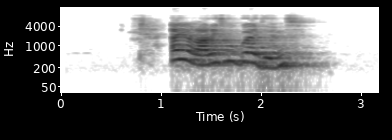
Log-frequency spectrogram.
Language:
Kabyle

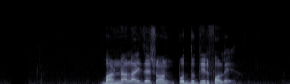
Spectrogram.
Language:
Bangla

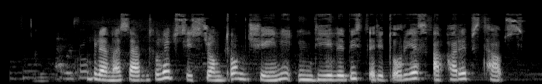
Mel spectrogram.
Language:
Georgian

